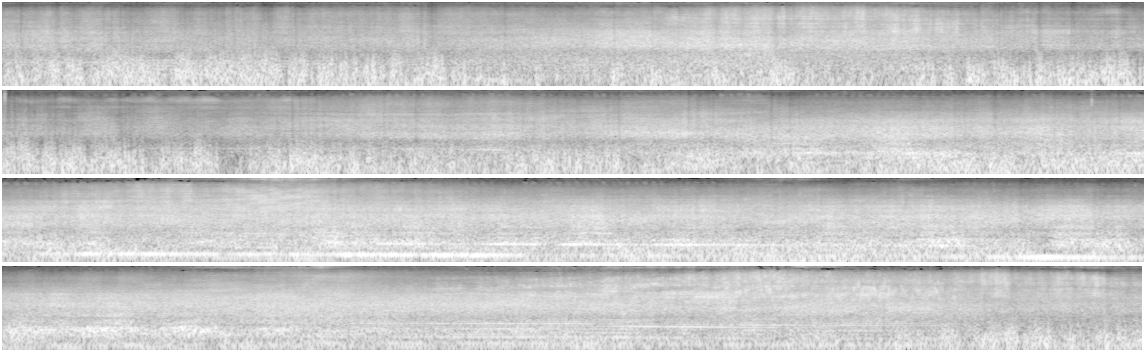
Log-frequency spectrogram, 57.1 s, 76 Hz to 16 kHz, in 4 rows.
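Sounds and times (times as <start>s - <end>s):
turboprop aircraft engines roaring: 0.0s - 57.0s.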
